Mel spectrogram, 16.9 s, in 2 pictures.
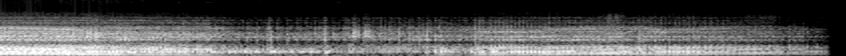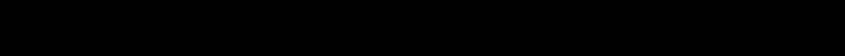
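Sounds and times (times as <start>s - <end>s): motorcycle engine: 0.0s - 8.3s.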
